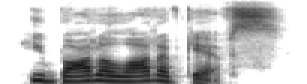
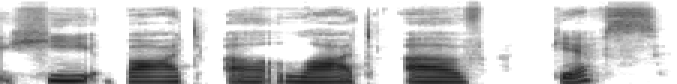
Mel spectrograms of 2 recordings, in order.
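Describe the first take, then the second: First: The T sounds are flapped and words linked. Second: The T sounds are clear and words separate. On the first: "They said" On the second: "the speaker didn't say"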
